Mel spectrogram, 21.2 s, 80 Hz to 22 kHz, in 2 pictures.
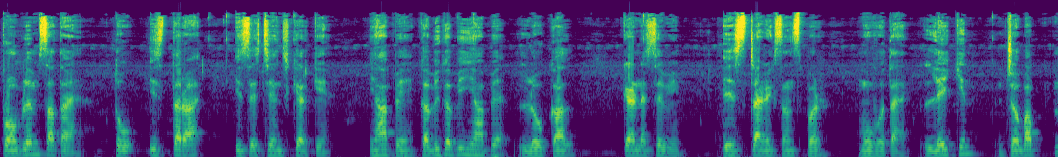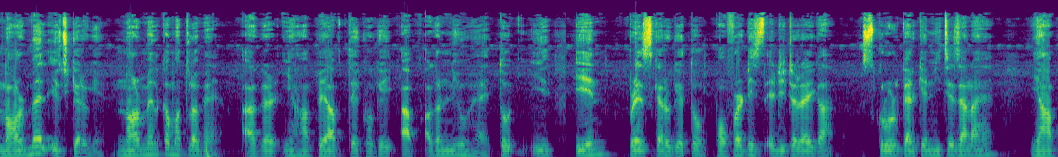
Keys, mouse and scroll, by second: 1.4-4.4 middle drag, 4.4-6.1 drag, 10.5-11.9 drag, 11.9-15.9 middle drag, 16.2 n, 16.5 n, 17.5 n.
